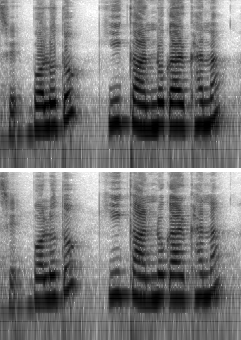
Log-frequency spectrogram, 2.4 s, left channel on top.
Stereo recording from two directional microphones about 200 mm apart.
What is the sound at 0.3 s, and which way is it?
Speech, 15° left (ahead or behind).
